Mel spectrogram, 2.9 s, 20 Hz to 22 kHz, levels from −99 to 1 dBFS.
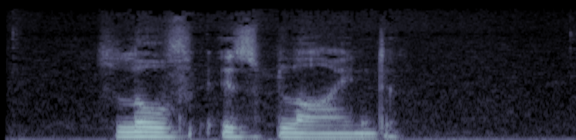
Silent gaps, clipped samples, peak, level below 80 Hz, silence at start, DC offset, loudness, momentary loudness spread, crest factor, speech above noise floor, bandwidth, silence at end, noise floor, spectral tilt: none; under 0.1%; -18 dBFS; -60 dBFS; 0.5 s; under 0.1%; -36 LUFS; 14 LU; 18 dB; 28 dB; 16 kHz; 0.9 s; -63 dBFS; -6 dB/octave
